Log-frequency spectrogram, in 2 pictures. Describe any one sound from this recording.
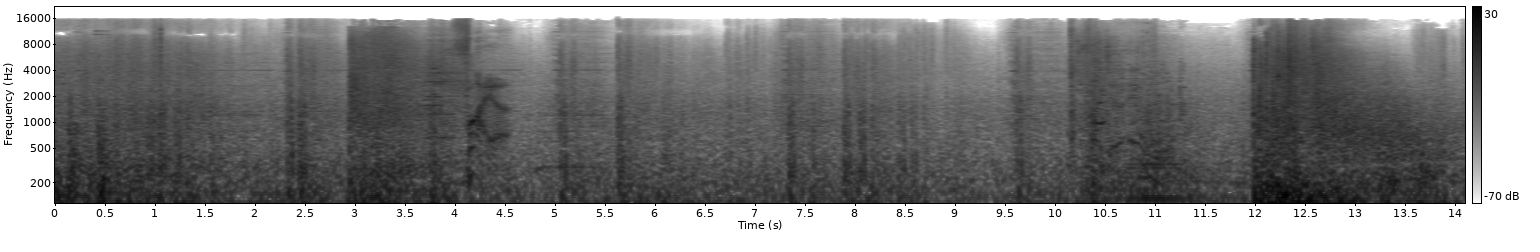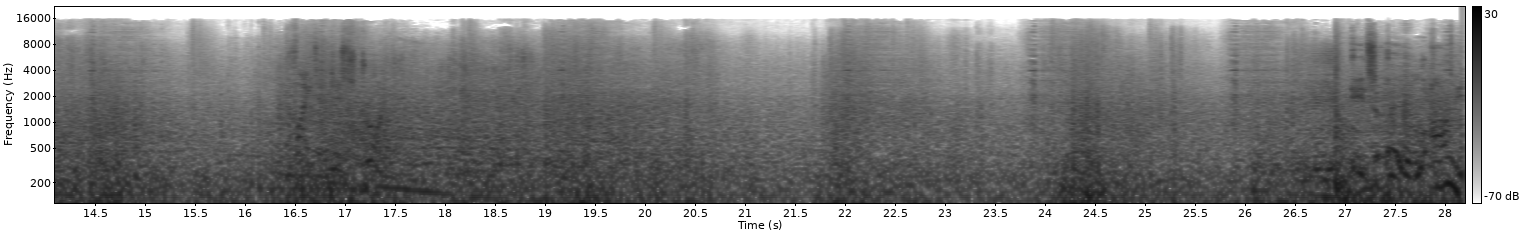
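Shells explode with sharp bangs.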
